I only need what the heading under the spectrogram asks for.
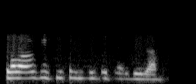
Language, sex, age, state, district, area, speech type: Hindi, female, 30-45, Uttar Pradesh, Sitapur, rural, conversation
